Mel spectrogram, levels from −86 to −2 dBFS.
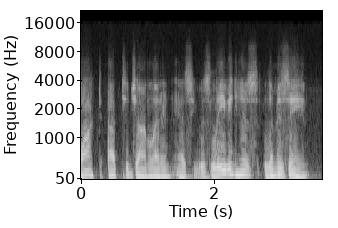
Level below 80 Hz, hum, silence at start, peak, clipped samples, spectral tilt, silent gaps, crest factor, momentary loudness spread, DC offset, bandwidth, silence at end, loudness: -32 dBFS; none; 0 s; -6 dBFS; under 0.1%; -7 dB/octave; none; 14 dB; 6 LU; under 0.1%; 9.8 kHz; 0.2 s; -19 LUFS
